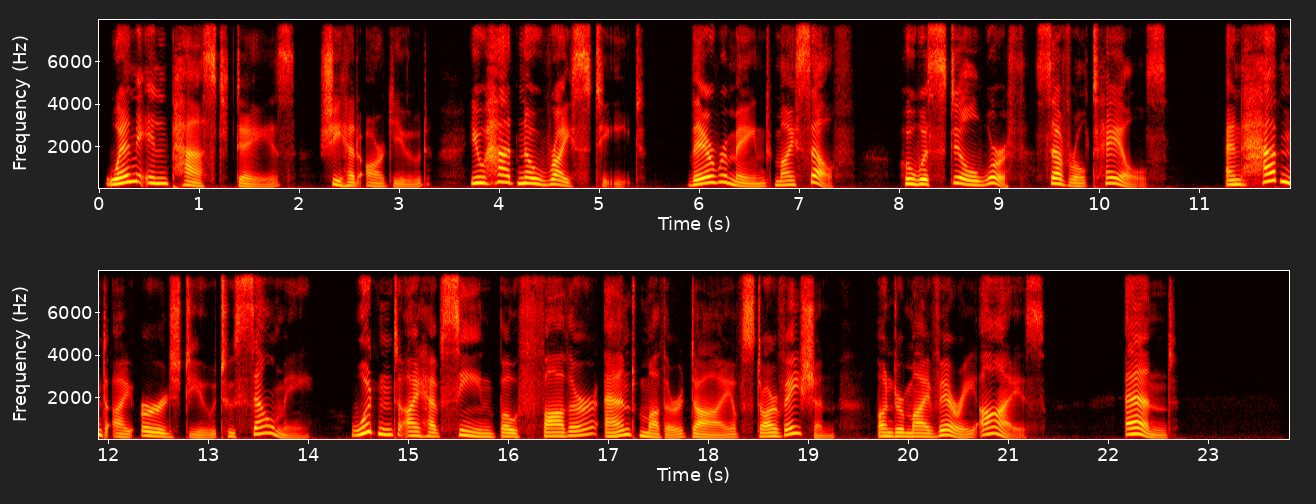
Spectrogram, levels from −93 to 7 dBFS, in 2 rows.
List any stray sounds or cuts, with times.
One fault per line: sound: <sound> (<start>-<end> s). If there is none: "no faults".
no faults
